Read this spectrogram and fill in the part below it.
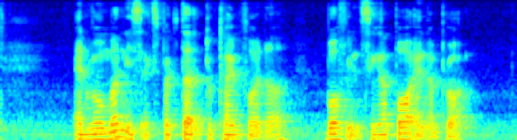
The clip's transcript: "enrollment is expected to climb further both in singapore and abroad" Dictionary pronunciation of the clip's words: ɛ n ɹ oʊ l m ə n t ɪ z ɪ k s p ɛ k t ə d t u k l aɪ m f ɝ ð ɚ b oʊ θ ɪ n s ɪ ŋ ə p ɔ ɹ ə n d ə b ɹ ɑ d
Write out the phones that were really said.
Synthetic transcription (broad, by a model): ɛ n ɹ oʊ m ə n ɪ s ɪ k s p ɛ k t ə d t u k l aɪ m f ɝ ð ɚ b oʊ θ ɪ n s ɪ ŋ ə p ɔ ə n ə b ɹ ɑ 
